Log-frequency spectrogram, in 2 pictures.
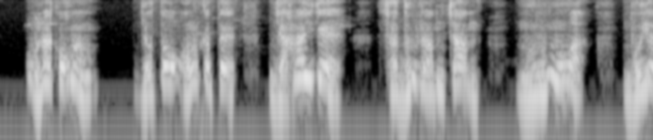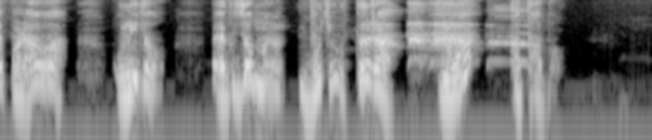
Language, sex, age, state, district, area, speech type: Santali, male, 60+, West Bengal, Purulia, rural, spontaneous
